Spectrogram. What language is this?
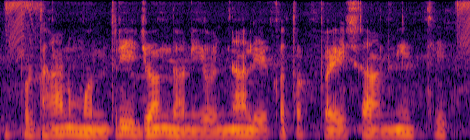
Chhattisgarhi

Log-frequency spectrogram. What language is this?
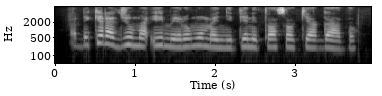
Kikuyu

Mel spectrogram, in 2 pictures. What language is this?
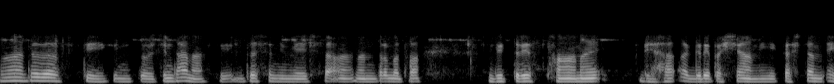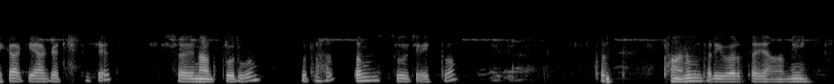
Sanskrit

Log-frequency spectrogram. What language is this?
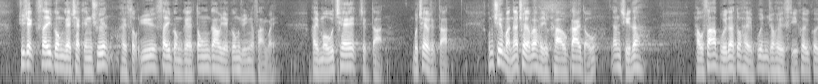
Cantonese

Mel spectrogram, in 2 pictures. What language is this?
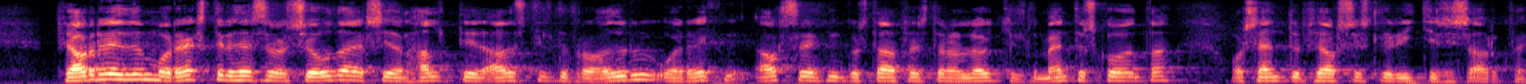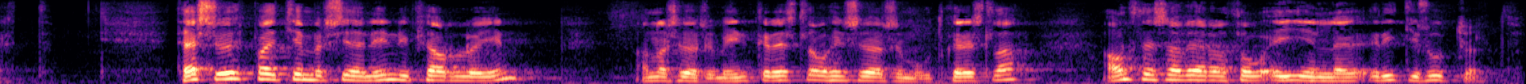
Icelandic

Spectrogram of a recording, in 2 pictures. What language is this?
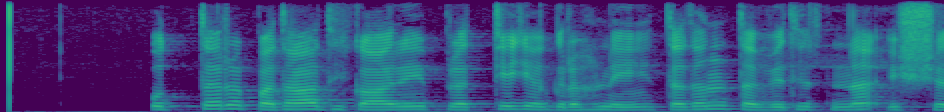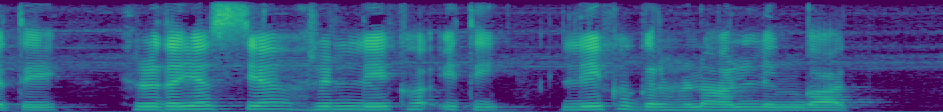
Sanskrit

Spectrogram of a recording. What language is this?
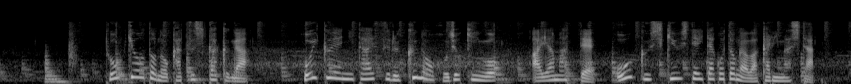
Japanese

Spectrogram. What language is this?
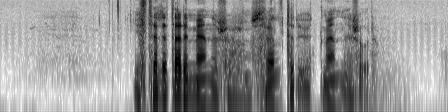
Swedish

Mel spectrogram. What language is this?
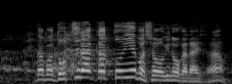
Japanese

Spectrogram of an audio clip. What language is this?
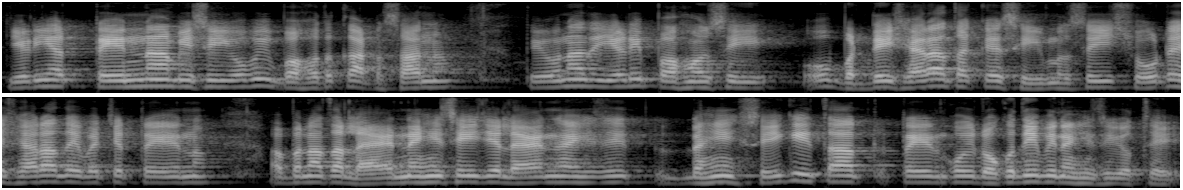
Punjabi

